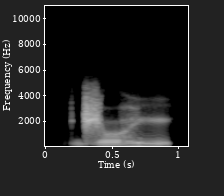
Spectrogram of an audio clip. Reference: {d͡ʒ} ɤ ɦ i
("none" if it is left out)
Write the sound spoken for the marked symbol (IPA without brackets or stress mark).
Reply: d͡ʒ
